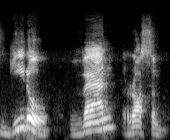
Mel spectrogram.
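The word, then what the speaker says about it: Guido van Rossum: not pronounced as गुडो his name is गडो वन रसम right nationality wise Denmark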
